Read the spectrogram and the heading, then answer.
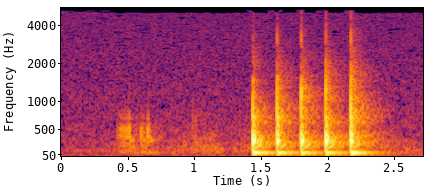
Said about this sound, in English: I said, "Give me one more time and I'll knock on the door the third time."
